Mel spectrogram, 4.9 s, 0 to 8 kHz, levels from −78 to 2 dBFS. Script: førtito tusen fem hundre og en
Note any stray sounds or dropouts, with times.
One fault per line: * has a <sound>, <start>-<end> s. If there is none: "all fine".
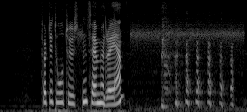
* has a dropout, 1.5-1.7 s
* has a laugh, 3.2-4.8 s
